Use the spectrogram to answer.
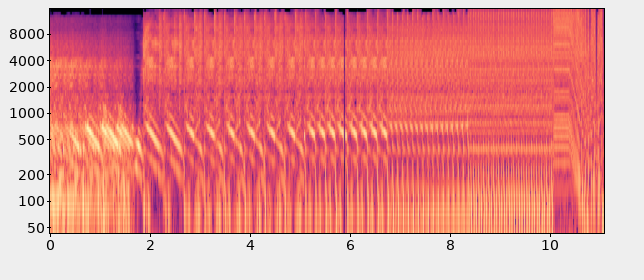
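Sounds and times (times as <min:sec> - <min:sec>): electronic dance music build-up: 0:00.0 - 0:08.4.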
